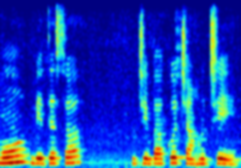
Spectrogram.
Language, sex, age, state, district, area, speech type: Odia, female, 18-30, Odisha, Sundergarh, urban, spontaneous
